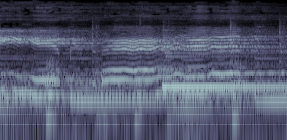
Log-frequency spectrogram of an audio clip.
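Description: Live campursari music: a band plays held notes under a singing voice that slides through ornamented turns.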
